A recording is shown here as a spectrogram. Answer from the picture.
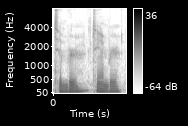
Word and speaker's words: timbre: It gives it a nice, how do you pronounce it? Timbre.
